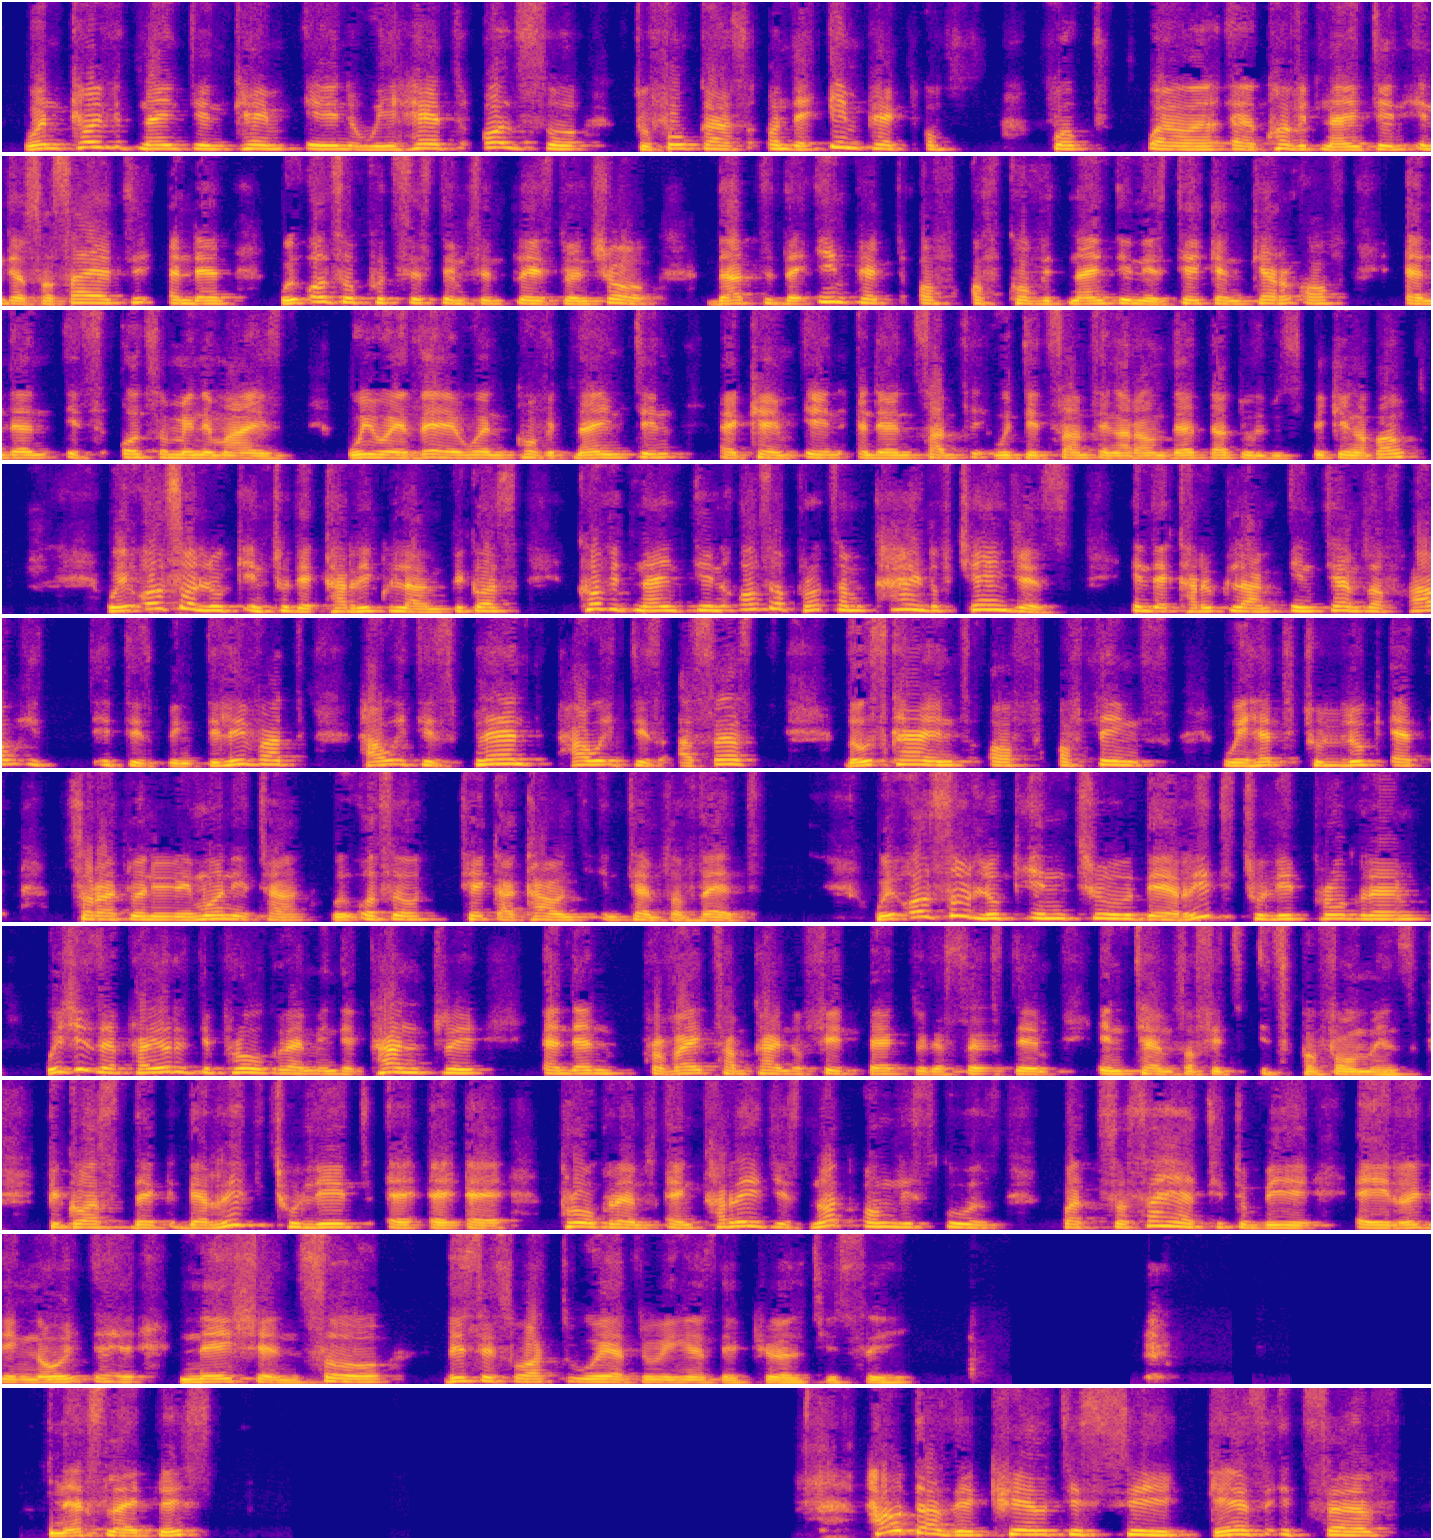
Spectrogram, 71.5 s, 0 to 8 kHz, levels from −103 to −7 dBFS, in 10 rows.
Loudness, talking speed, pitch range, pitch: -20 LUFS, 165 wpm, 150-200 Hz, 175 Hz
